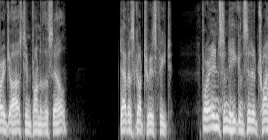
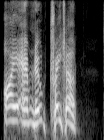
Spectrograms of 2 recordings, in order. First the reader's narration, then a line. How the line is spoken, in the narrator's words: screeched the prisoner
